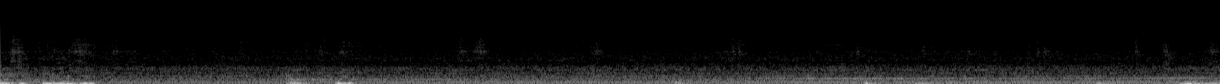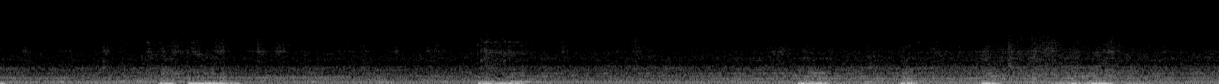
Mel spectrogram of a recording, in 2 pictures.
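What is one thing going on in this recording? The cabin of an articulated city bus rattles and knocks over bumps in the road.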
